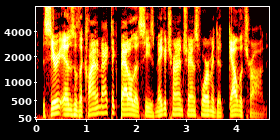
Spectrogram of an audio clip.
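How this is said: It is read in a flat, boring way.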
